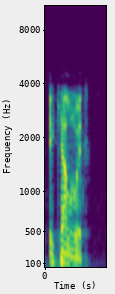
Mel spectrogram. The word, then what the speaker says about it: Iqaluit: But the council, it's supposed to shoot in Iqaluit. Is that how you pronounce it? – Iqaluit. Iqaluit.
